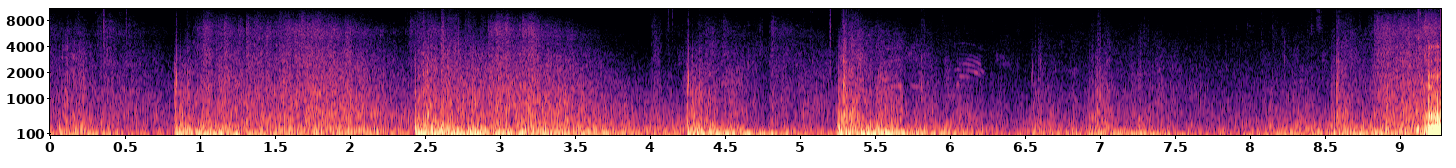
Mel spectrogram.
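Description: Counter-battery artillery fire in Ultimate General: American Revolution during a winter battle, a series of repeated booming cannon shots spaced a second or two apart under a player's talk.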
